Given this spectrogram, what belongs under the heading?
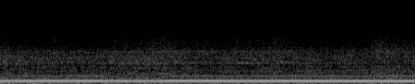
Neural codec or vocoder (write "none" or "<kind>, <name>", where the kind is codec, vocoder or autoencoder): none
